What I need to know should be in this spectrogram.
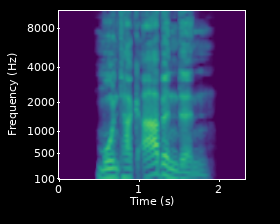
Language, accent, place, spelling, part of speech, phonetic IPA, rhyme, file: German, Germany, Berlin, Montagabenden, noun, [ˌmoːntaːkˈʔaːbn̩dən], -aːbn̩dən, De-Montagabenden.ogg
- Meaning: dative plural of Montagabend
